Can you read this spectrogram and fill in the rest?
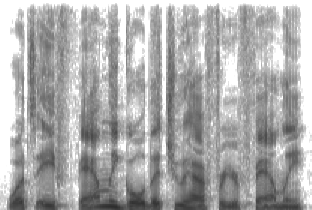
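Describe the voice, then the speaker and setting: A man from Egypt hosting a podcast, upbeat and chatty with quick asides. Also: a little high, sing-song, creaky, no echo, studio quality. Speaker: podcast host. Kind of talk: conversational interview.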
